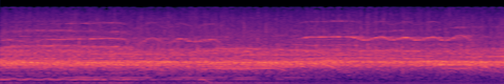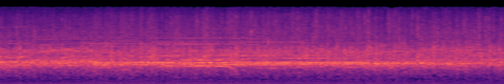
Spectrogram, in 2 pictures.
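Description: The song's final held note and chord end about three seconds in, overlapping a studio audience applauding and cheering, with a high wavering cheer a few seconds in.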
